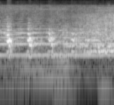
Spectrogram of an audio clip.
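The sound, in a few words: turkey gobbling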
